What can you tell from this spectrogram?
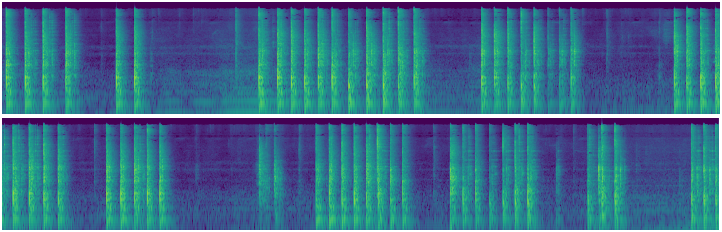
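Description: Metal meat mallet pounding pieces of beef on a cutting board to tenderize them: runs of quick blows, about four or five a second, broken by short pauses.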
